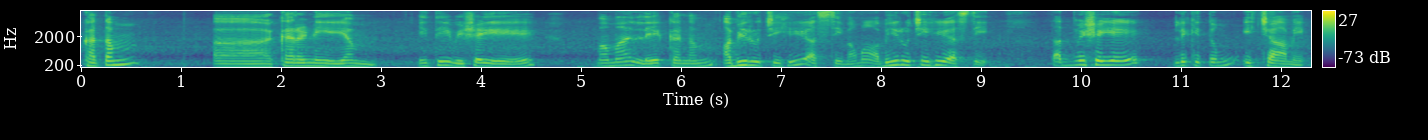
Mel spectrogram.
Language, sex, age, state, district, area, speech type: Sanskrit, female, 60+, Tamil Nadu, Chennai, urban, spontaneous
